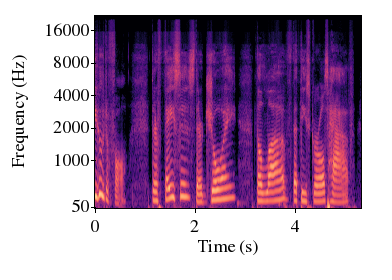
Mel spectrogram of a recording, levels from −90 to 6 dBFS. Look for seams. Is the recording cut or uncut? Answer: uncut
